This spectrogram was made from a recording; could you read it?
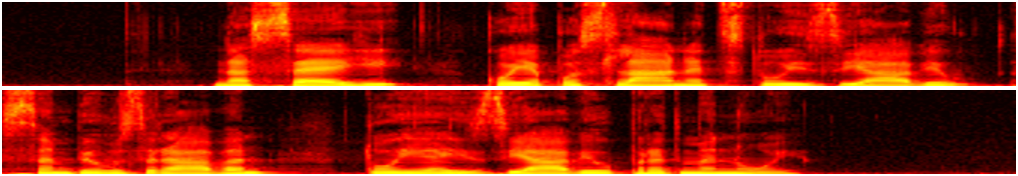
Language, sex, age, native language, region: Slovenian, female, 50-59, Slovenian, Gorenjska region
